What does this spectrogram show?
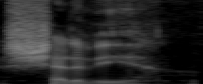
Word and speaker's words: Sedivy: And today we have Patrick Sedivy on the podcast with us.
